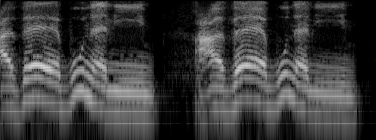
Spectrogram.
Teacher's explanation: هشيل الهمزة وهاخد الفتحة أحطها على النون فتبقى عذاب أليم عذاب أليم.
